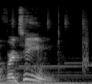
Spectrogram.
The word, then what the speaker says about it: Rotimi: How you pronounce his name? Oh, Rotimi.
